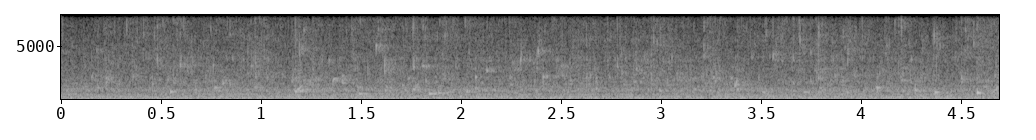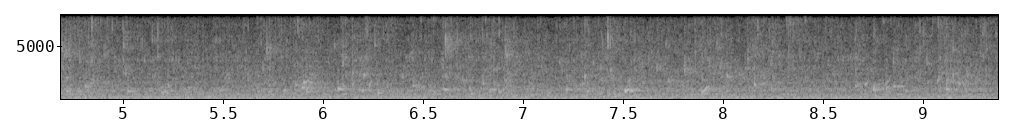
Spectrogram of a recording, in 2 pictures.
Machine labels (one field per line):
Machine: pump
